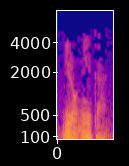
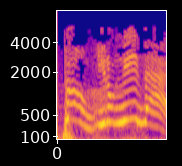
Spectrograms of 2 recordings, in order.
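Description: First: Soft, low murmur of a gentle inner voice; a quiet nudge from within, barely there. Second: Much higher and louder, slow, commanding boom; booming divine voice. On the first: Preacher voicing God's first soft nudge in the store, quietly. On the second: Holy Spirit overpowering the shopper at checkout, booming slow command. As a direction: pounce on the words like a voice from heaven. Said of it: "the Holy Spirit just pounces on me". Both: Retold or imitated.

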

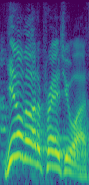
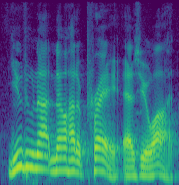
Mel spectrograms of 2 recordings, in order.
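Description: First: Smug rebuke. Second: Said in the usual way. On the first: Retold or imitated. Tony lectures the speaker on prayer, smug and quick. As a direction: snap it back smugly, higher and quicker.

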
